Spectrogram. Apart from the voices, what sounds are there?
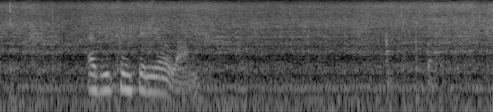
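chicken cooking in a frying pan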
